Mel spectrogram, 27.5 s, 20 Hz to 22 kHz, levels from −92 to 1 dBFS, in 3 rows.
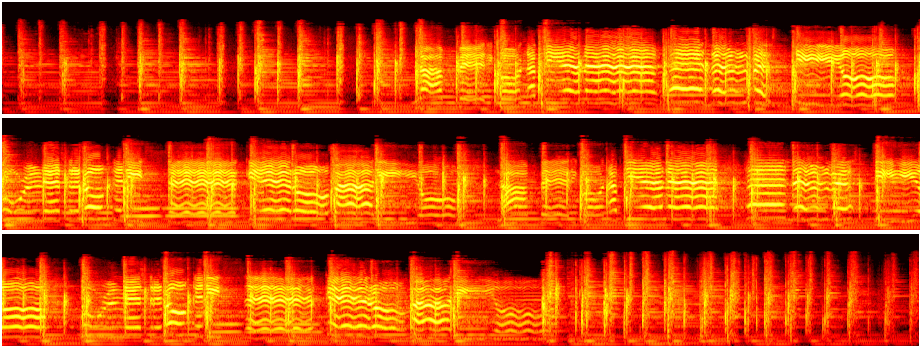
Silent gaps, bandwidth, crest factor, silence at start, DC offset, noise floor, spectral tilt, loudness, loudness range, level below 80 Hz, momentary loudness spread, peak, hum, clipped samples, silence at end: none; 11.5 kHz; 12 dB; 0.15 s; under 0.1%; -39 dBFS; 0.5 dB/octave; -13 LUFS; 11 LU; -78 dBFS; 15 LU; -2 dBFS; none; under 0.1%; 0 s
